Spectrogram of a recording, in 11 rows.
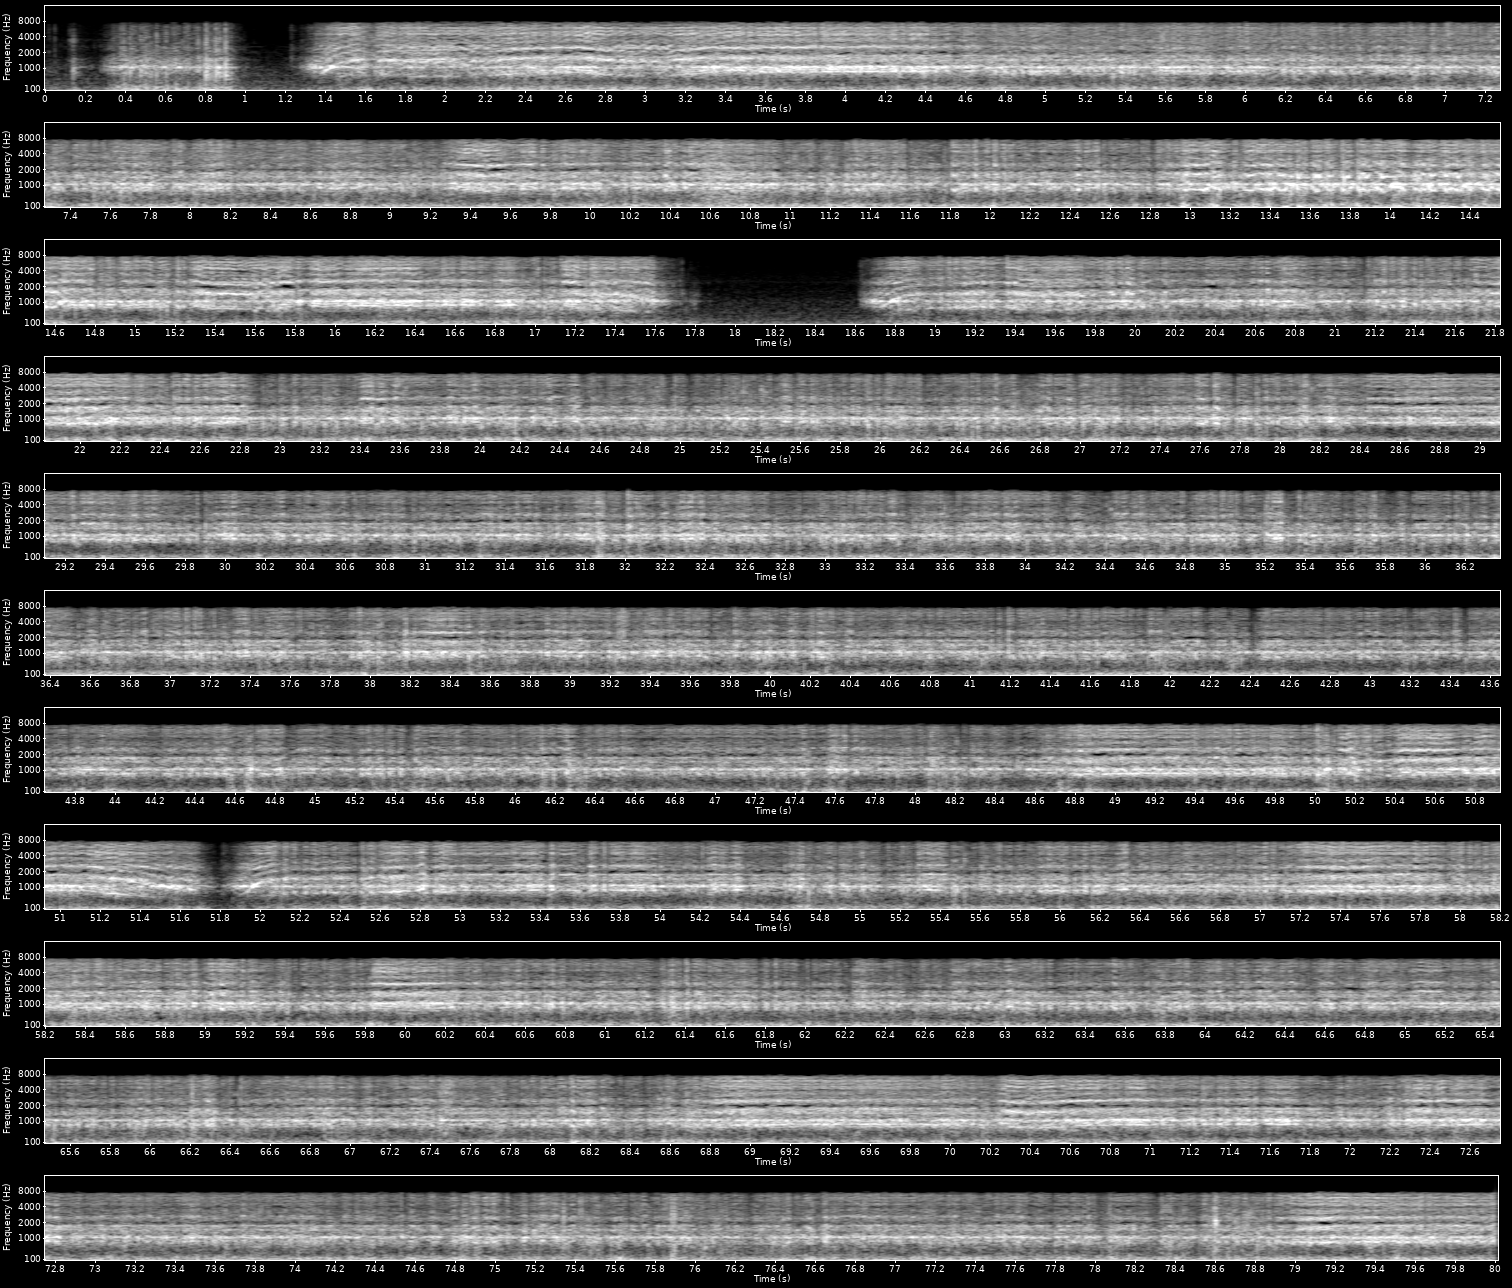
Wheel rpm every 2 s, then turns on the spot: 100, 220, 240, 230, 230, 230, 220, 230, 120, 160, 220, 230, 230, 230, 230, 230, 230, 230, 230, 230, 230, 230, 230, 230, 230, 140, 220, 230, 230, 230, 230, 230, 230, 230, 230, 230, 230, 230, 230, 230.
16-18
